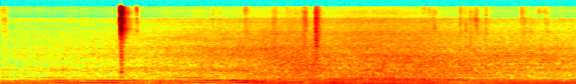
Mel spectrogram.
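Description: An engine running steadily with a low hum that drops in pitch about three seconds in. A single sharp click comes shortly before the pitch drop.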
